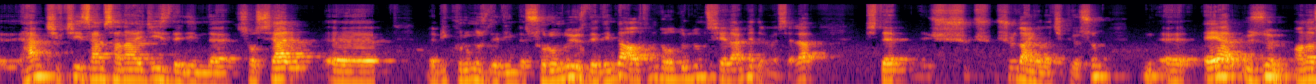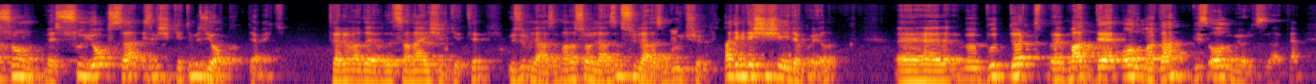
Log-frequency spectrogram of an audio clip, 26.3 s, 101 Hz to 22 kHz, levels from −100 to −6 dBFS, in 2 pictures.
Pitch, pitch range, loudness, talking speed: 145 Hz, 125-170 Hz, -22 LUFS, 125 wpm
